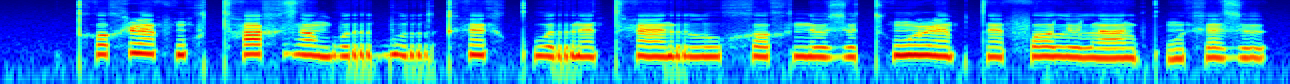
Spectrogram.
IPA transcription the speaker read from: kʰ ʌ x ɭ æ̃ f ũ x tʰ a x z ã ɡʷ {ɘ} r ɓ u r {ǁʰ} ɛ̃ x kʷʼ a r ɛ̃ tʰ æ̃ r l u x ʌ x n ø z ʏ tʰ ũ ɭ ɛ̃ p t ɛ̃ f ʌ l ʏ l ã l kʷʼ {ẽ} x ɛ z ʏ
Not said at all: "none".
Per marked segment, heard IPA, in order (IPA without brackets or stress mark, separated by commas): ɛ, kʰ, ɛ̃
